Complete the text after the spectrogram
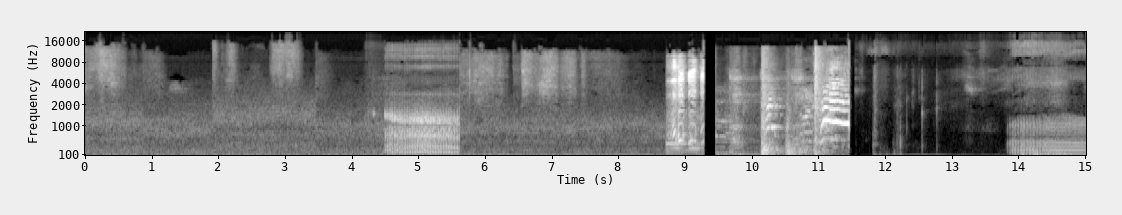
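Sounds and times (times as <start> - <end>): dog growling: 4.3 - 5.6, 13.8 - 15.0.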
